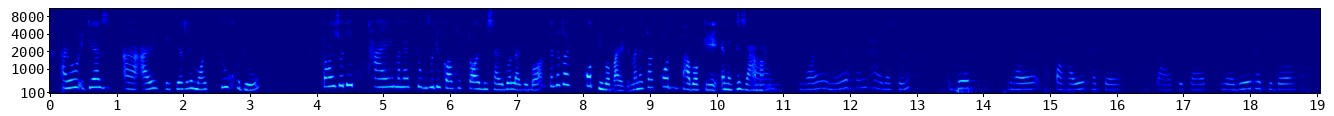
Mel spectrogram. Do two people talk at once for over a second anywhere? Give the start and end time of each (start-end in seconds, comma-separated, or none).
none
